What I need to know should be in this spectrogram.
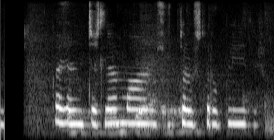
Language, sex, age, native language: Icelandic, male, 13, Icelandic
